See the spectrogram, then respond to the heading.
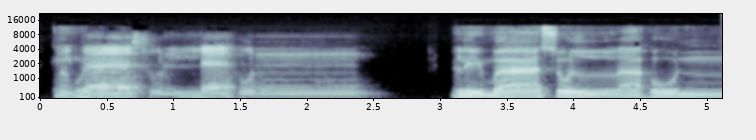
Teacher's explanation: Bukan hunya yang dipanjangin, tapi ghunahnya yang dipanjangin.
